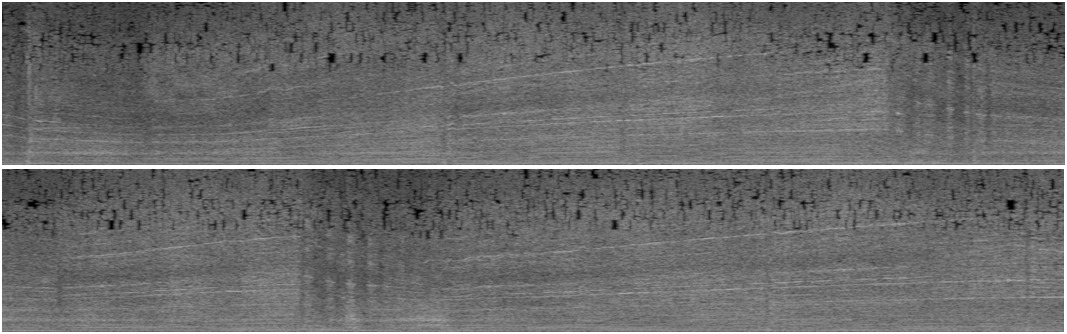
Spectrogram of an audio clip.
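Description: A race car engine roars loudly, rising in pitch as it accelerates and dropping with each gear change.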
